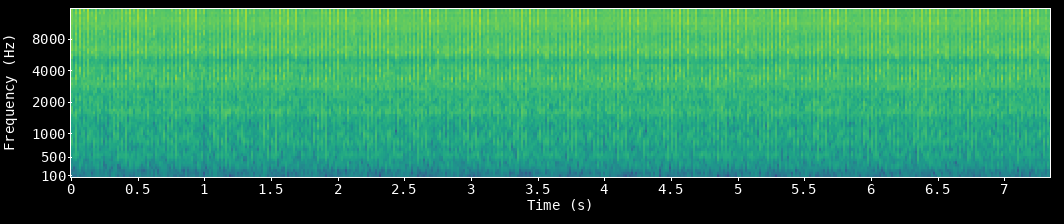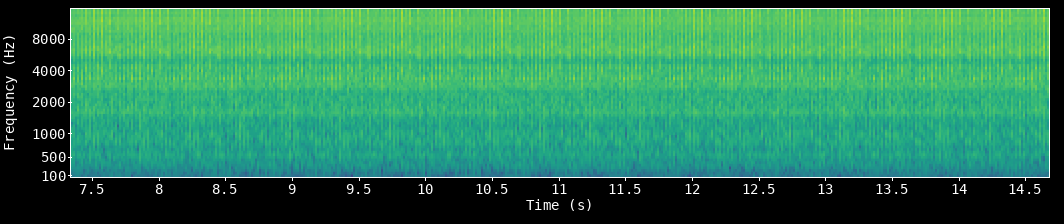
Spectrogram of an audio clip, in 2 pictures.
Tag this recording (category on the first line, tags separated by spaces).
Sound effects > Vehicles
car diesel engine idle motor v6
